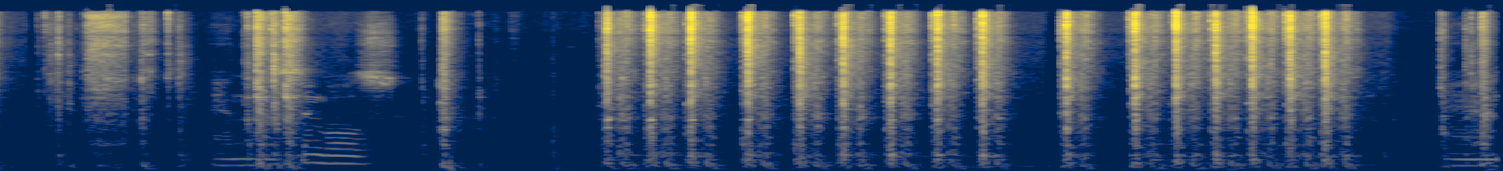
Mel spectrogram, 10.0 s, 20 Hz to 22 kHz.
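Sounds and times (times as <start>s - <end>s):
manual typewriter typebar strikes: 4.0s - 10.0s.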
